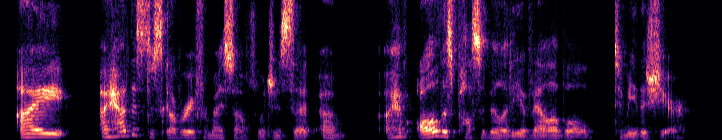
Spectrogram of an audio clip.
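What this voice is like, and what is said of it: Sick, rough-sounding voice. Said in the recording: “I apologize for my voice. I sound worse than I feel, but I definitely have COVID”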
